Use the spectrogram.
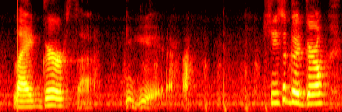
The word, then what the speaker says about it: Lagertha: And I just pronounced it like that, so you understand that in the middle it's Lagertha.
